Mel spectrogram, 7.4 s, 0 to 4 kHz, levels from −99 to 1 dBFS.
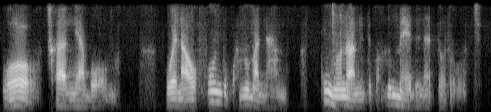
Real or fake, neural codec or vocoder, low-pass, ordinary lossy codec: fake; codec, 16 kHz, 1.1 kbps, Voila-Tokenizer; 3.6 kHz; none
